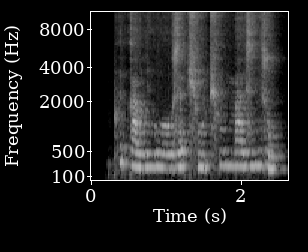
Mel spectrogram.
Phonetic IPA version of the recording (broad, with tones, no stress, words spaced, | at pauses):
pʰɪ˦ʔɡa˨ʊ̯li˨wo˨ʊ̯ zɛ˦ʔt͡ɕʰũ˨t͡ɕʰu˦ ma˦ɪ̯zĩ˦ zṵ˦˨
